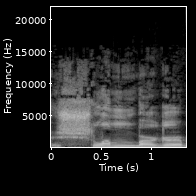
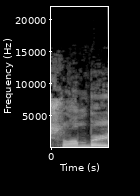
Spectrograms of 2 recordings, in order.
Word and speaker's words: Schlumberger: okay this is a something's called it uh schlumberger but it's slumberger is how you pronounce that uh it's out of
